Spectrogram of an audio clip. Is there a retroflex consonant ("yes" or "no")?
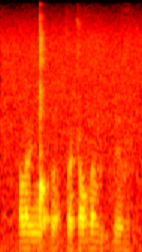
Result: yes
